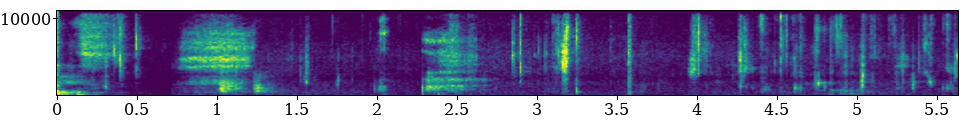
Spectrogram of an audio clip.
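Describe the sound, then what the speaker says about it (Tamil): Crunchy bites into raw onion alternate with soft chewing while ragi kali (finger millet balls) is eaten with a vegetable side dish, close and intermittent, with a few quiet mouth clicks between bites. "கூடவே இந்த வெங்காயத்தையும் கடிச்சிக்கிறது"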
